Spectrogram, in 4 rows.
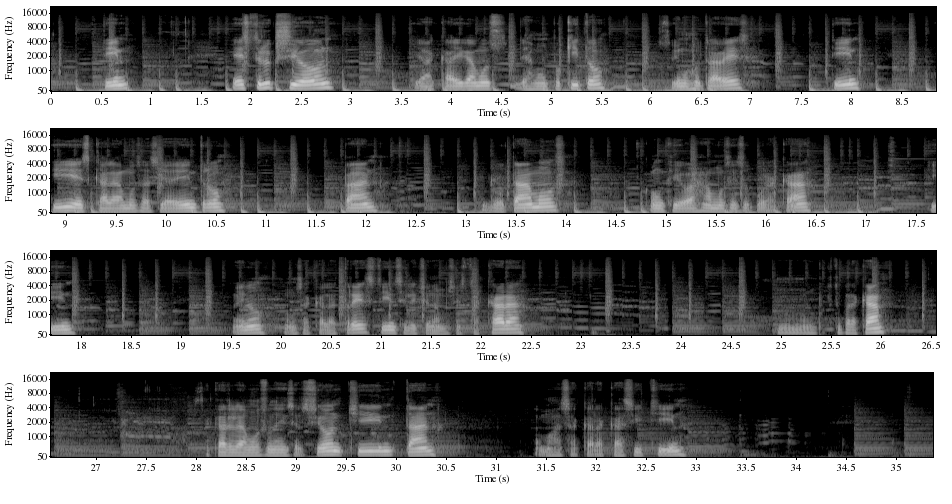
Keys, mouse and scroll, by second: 0.7 e, 4.4 click, 5.2 e, 6.9 click, 8.3 s, 10.9 click, 11.8 r, 13.0 click, 14.2 g, 16.3 click, 17.3-17.9 scroll down 2, 18.1 middle click, 20.0 3, 20.5 click, 21.0-21.6 middle drag, 24.0-25.2 drag, 26.2-28.3 middle drag, 28.3 i, 29.4 click, 29.7-30.1 middle drag, 30.7-32.2 drag, 32.5-32.9 scroll up 1, 32.9-33.8 middle drag, 33.9-34.4 shift+middle drag.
